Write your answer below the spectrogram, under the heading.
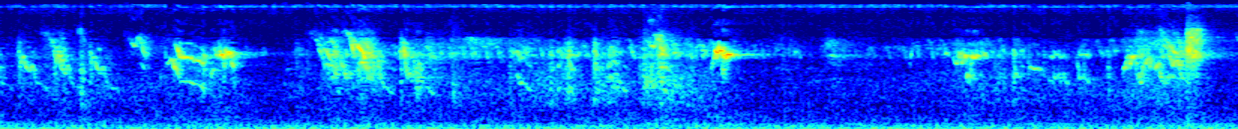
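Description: A blue-winged kookaburra, an Australian bird of tropical northern Australia, gives its laughing call: harsh, cackling bursts rise and fall in uneven waves for several seconds over a faint low hum, with no voices.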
